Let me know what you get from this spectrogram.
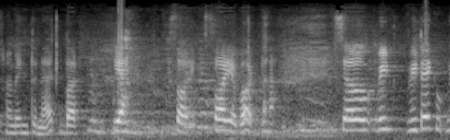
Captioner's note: chuckling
